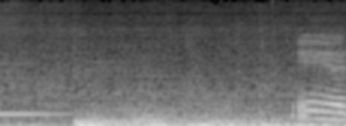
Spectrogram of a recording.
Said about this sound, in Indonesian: geledek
